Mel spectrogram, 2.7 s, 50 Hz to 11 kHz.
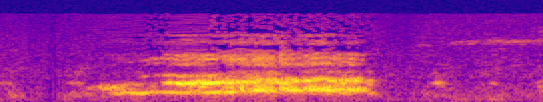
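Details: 36-year-old woman from the Philippines, August 2024, asleep at night: one long, harsh, rasping, fairly high-pitched growling snore of about a second in a quiet room; loud snoring.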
